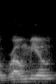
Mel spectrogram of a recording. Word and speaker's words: Romeo: carrion flies then romeo they may seize so romeo there does does allied two syllables so you can see as we create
